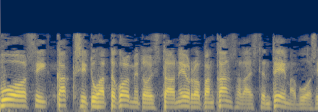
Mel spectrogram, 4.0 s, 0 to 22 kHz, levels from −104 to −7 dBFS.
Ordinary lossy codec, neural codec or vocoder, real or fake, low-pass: none; none; real; 7.2 kHz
